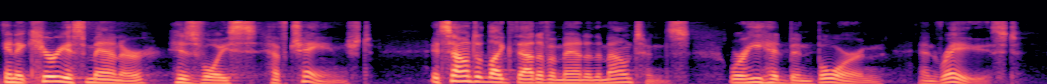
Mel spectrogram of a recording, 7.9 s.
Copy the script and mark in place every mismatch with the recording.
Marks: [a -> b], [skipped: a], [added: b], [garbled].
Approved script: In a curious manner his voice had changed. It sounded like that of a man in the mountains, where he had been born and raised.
In a curious manner his voice [had -> have] changed. It sounded like that of a man in the mountains, where he had been born and raised.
